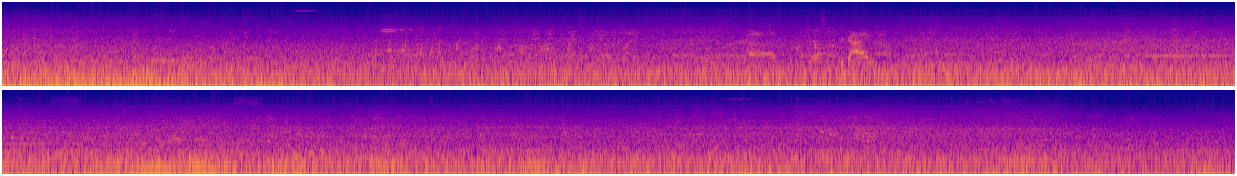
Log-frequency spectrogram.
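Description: City street traffic noise: a steady wash of passing cars, heavier at the start as a vehicle passes close by, with snatches of passersby talking about ten seconds in.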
